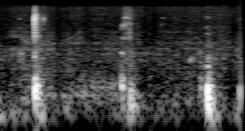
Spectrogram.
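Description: Near silence broken by a few faint clicks: one about half a second in and a quick pair near the middle. They sound like computer mouse clicks made while searching for a file.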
